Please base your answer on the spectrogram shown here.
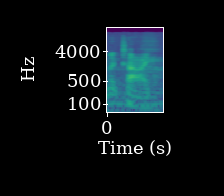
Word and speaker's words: McTighe: Pete McTighe. Ty. G and H should not go together like that.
